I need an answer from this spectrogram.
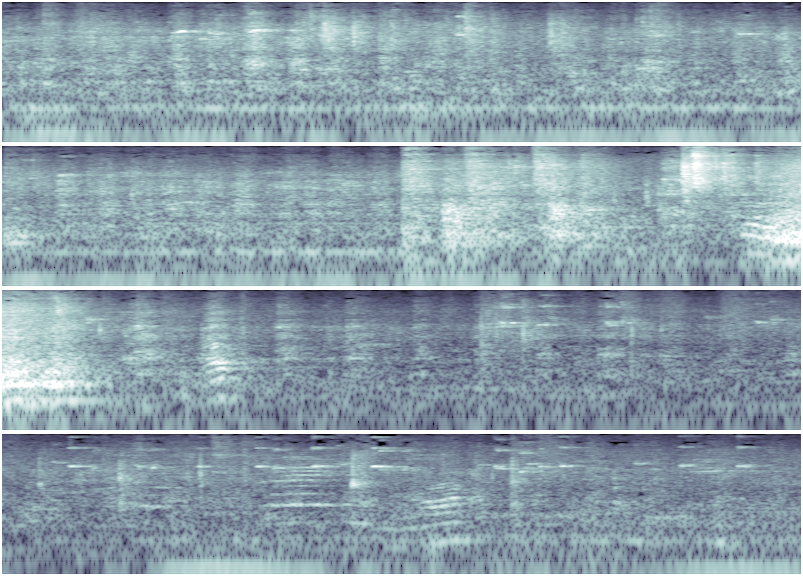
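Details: Labrador Retrievers Cholo and Luna during a stud mating session: whimpering and short, uneven dog vocal sounds, loudest near the middle, over a steady low hum with handling noises and a little human speech.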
